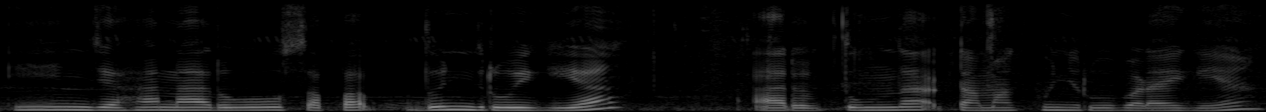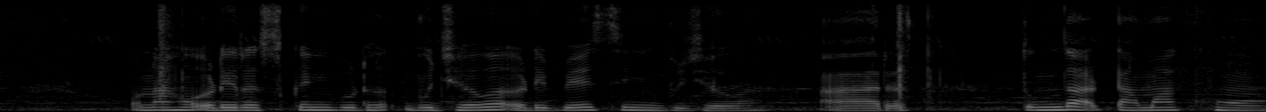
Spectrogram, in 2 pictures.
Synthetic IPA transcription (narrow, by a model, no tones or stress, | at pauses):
iɲd͡ʒaɦanaɾusapap̚d̪uɲɾujɡɛja | aɾt̪umd̪aʔʈamakhuɲɾubaɽajɡɛja | ɔ̰naɦɔ̃ʔəɽiɾəskəɲbud͡ʒʱəwaʔəɖibɛsiɲbud͡ʒʱəwaː | ɾ | t̪umd̪aʔʈamakhɔ̃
